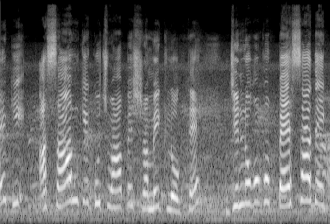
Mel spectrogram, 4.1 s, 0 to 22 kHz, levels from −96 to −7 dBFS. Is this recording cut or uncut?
uncut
